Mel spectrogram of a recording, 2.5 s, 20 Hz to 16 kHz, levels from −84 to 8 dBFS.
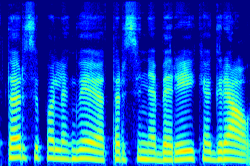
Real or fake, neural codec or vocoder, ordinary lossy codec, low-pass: real; none; Opus, 32 kbps; 14.4 kHz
